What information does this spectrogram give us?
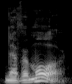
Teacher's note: emphasis admitting no doubt and these considerations inevitably led me to the long o as the most sonorous vowel in connection with r as the most producible consonant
